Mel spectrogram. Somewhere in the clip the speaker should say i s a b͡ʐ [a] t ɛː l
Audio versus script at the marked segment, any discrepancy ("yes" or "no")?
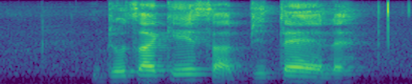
yes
